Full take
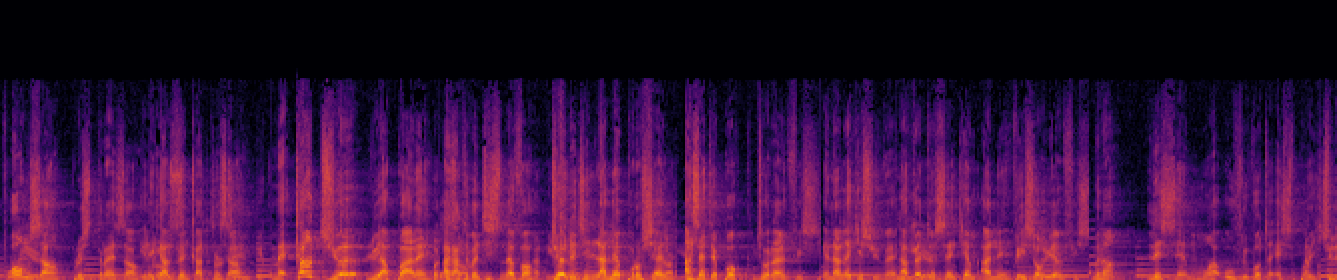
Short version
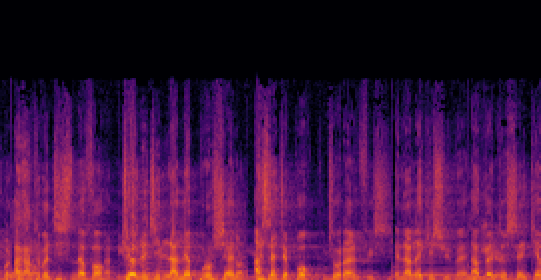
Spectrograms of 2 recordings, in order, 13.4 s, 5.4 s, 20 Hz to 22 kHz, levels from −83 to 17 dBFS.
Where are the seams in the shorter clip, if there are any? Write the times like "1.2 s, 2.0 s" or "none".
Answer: none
